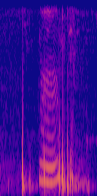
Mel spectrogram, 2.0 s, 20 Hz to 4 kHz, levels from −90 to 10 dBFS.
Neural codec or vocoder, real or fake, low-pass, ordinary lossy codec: codec, 16 kHz, 16 kbps, FreqCodec, larger model; fake; 3.6 kHz; none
